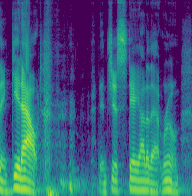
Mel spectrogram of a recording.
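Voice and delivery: gruff, rough-toned spoken voice. Retelling a warning to stay out of a room: imitating Brian Martin's gruff voice. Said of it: "Brian Martin's gruff voice says".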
